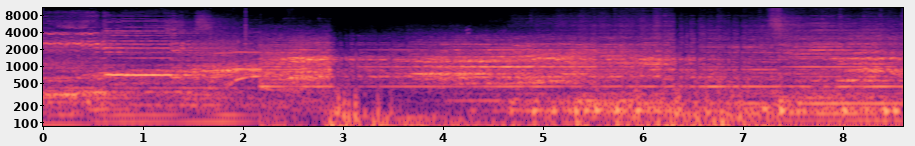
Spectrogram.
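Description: Live worship-band music with singing in a large hall. Around two to three seconds in, the sound cuts to a different song with heavy bass and a long held note underneath.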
